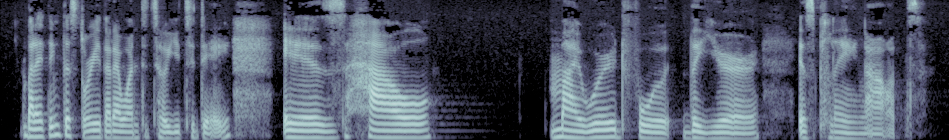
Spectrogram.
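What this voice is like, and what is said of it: Hoarse, strained voice. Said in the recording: “Can you tell my voice is going?”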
